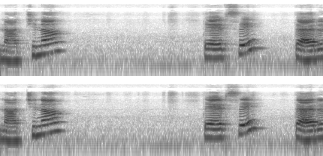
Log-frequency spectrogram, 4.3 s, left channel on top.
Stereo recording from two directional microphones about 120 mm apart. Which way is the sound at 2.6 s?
40° right (ahead or behind).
